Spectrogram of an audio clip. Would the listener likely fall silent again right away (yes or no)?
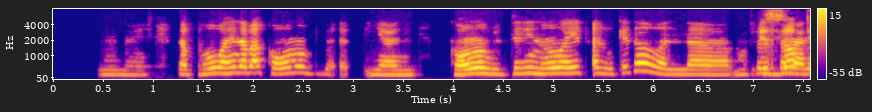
no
